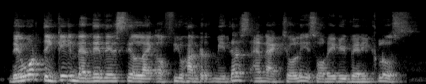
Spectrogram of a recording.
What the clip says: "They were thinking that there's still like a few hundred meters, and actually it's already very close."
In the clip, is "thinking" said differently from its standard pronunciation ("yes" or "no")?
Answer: yes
